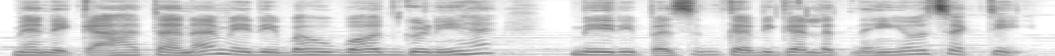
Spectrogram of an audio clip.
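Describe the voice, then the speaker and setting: A woman's voice: lowish voice, fairly quick, darkish tone, close to an everyday voice. Woman acting an affectionate mother-in-law over music. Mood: proud, pleased. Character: warm, approving mother-in-law welcoming new bride. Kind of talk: Hindi family cartoon voice acting.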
